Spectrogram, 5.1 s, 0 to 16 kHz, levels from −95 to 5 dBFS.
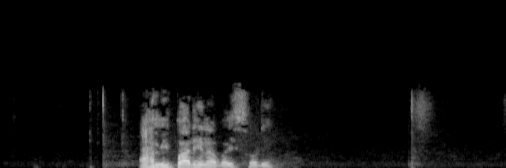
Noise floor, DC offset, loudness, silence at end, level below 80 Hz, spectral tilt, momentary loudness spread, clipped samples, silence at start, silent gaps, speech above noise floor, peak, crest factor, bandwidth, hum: -82 dBFS; under 0.1%; -19 LUFS; 2.35 s; -62 dBFS; -6.5 dB/octave; 11 LU; under 0.1%; 1.4 s; none; 64 dB; -2 dBFS; 20 dB; 7.8 kHz; none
